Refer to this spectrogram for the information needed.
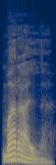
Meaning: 1. morally (in a moral manner) 2. psychologically, mentally, emotionally
- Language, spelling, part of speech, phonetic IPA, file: Russian, морально, adverb, [mɐˈralʲnə], Ru-морально.ogg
